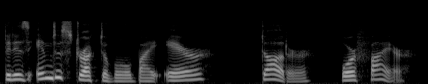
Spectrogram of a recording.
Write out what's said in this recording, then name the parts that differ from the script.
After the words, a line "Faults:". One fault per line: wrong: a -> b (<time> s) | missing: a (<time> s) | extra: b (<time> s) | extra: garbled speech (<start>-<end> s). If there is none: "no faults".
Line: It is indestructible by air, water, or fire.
It is indestructible by air, daughter, or fire.
Faults:
wrong: water -> daughter (2.6 s)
